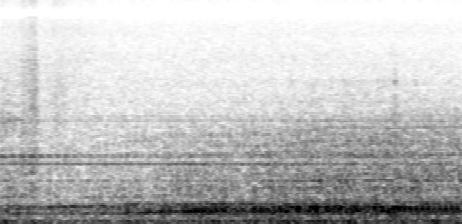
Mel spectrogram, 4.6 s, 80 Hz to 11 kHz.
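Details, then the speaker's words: 1980s Sanyo 9-inch oscillating fan (120 V, 2-speed shaded-pole C-frame motor), gummy and not yet oiled, before restoration, on speed one (low): quiet, steady low hum with no rattle or grinding; bearings sound healthy. "yes this does appear to be low speed"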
